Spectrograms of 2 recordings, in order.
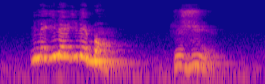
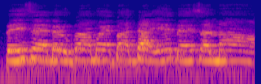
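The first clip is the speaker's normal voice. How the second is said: mock Ivorian rap accent, higher; 8 semitones higher than usual. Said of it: "regardez comment je vous sors l'accent ivoirien". (accent ivoirien rappé, plus aigu)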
